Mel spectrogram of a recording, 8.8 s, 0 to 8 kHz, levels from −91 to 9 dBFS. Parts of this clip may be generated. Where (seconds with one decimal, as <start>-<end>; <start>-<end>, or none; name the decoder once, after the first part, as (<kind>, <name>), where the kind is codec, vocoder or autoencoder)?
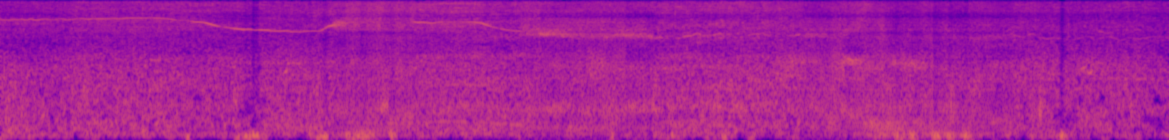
2.5-3.1 (codec, ZipCodec); 3.9-4.9; 6.0-7.6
